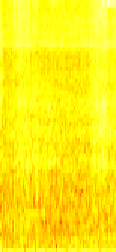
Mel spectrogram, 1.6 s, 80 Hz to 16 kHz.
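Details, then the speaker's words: Peugeot 807 with EW10 engine, check engine light and anti-pollution fault: low lumpy idle with an uneven pulse, a beat dropping out now and then; cylinder misfire from faulty injector. "Guys, lagi-lagi mesin EWS10 yang berada di wisut 807. Pincang. Cek engine menyala."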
